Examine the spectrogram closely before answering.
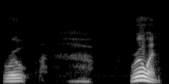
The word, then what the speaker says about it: Roughan: Ken Knight and Barbara Ruin. It's spelled Roughan, but I think it's pronounced Ruin. Like ruin.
